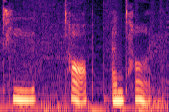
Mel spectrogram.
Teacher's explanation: Let's start with the most common pronunciation of T, which is the unvoiced dental plosive. This sound is made by touching the tip of your tongue behind your top front teeth and releasing a quick burst of air.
